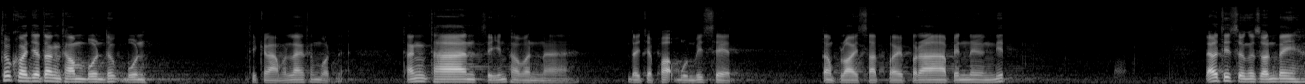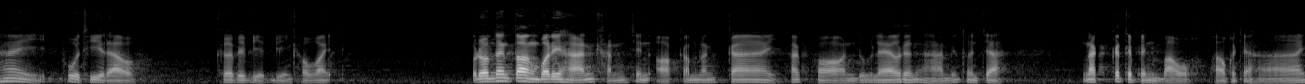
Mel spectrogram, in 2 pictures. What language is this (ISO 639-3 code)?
tha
